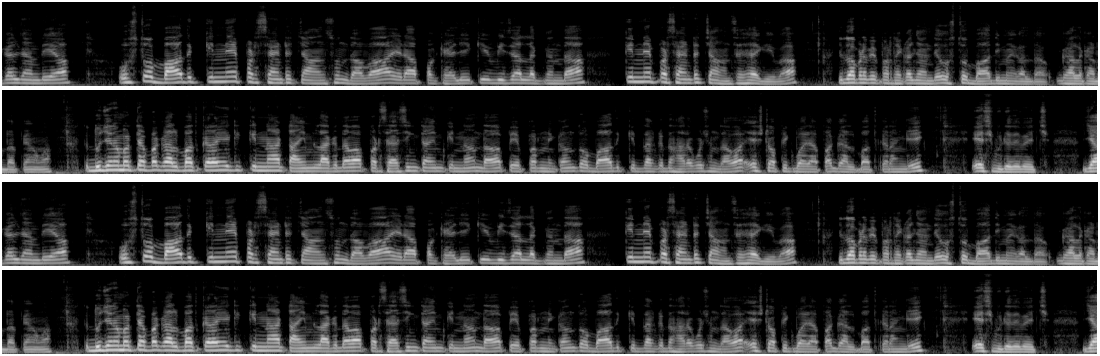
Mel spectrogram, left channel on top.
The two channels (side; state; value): both; identical; correlation 1.00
